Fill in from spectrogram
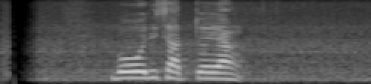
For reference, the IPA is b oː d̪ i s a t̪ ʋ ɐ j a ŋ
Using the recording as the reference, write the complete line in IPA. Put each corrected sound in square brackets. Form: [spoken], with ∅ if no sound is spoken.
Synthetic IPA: b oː d̪ i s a t̪ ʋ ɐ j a ŋ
